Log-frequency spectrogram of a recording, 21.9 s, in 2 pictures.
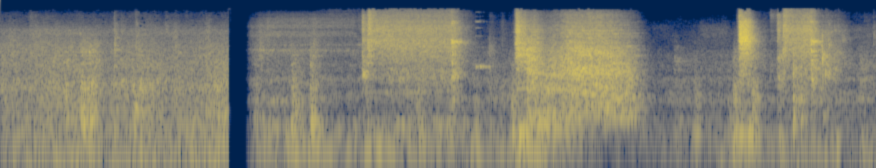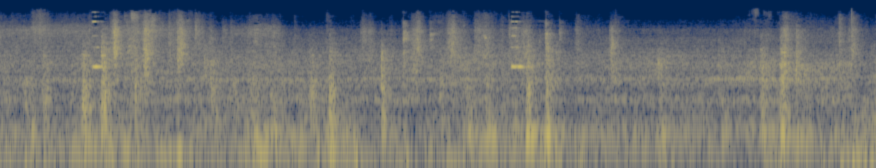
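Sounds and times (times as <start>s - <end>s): electric train rumble: 0.0s - 21.9s.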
